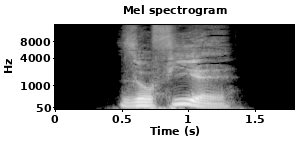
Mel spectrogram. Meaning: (conjunction) as far as, so far as; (adverb) so much, so many, as much, as many
- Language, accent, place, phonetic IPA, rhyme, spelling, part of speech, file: German, Germany, Berlin, [zoˈfiːl], -iːl, soviel, conjunction, De-soviel.ogg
